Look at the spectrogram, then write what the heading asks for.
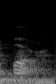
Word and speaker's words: barre: across all these strings that's literally like a bar that goes across the cace okay except it's spelled b a r r e e okay so let's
